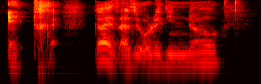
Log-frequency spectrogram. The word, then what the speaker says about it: être: Okay, so the infinitive is être. The infinitive is called être. It is pronounced like that. Être, être.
